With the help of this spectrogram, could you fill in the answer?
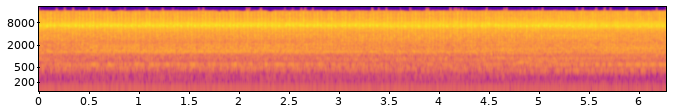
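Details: Honda Civic EK3 with D15Z6 engine at idle: even idle with a faint, irregular knock roughly three or four per second under a hissy top end; engine knock, cause unclear.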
